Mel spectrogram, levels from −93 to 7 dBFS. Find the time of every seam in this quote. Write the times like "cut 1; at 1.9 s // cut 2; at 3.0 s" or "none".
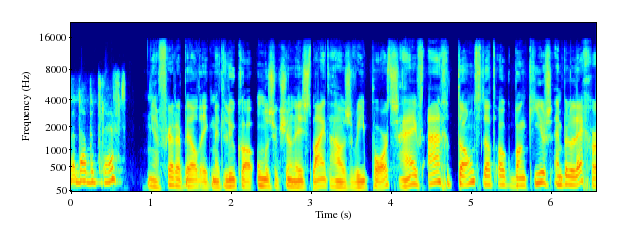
cut 1; at 2.3 s // cut 2; at 3.0 s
